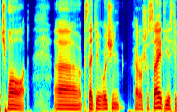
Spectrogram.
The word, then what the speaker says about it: chmod: как ее произносят англоговорящие они произносят точно так же только чуть более долго chmod кстати очень хороший сайт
